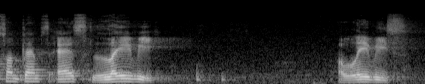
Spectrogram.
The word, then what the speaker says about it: Levi's: This is the 2 syllables, Levi's. It's not Levis, it's not Levi, Levi's.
